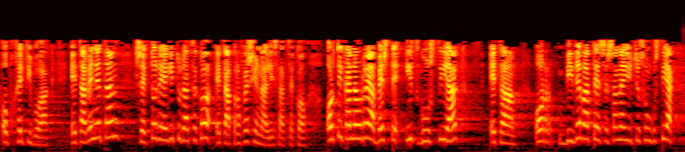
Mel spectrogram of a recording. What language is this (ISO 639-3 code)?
eus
